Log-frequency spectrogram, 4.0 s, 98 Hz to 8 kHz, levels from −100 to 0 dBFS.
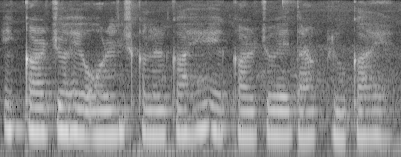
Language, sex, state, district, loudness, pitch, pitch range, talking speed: Hindi, female, Arunachal Pradesh, Papum Pare, -25 LUFS, 185 Hz, 180-195 Hz, 240 wpm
